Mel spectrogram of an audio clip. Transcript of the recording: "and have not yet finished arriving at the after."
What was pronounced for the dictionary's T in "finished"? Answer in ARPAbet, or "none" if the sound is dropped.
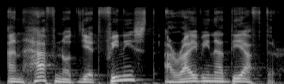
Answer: T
